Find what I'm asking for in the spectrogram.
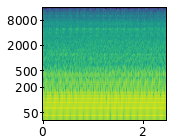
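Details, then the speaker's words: BMW N54 335i single-turbo conversion, first start: steady six-cylinder idle with fast puffing tick on exhaust note; exhaust manifold leak at turbo V-band joint, turbo not sealed, coolant also leaking. "and we got an exhaust manifold leak. That V-band is pissing out."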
